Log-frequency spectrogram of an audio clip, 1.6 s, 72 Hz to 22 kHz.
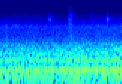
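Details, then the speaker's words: Car cruising on Toyo R888R performance tires: low steady drone and deep hum, sounding like rubbing but with no knocks or scraping; just the tires' loud road noise. Normal tire road hum. "they're ridiculously loud i mean it sounds like something's rubbing or humming but it's not the most annoying thing in the world"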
